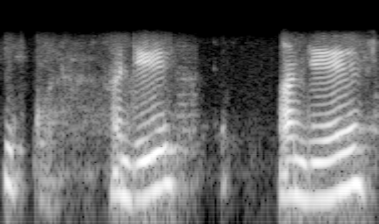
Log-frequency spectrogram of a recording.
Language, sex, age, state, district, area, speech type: Dogri, female, 45-60, Jammu and Kashmir, Samba, urban, conversation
